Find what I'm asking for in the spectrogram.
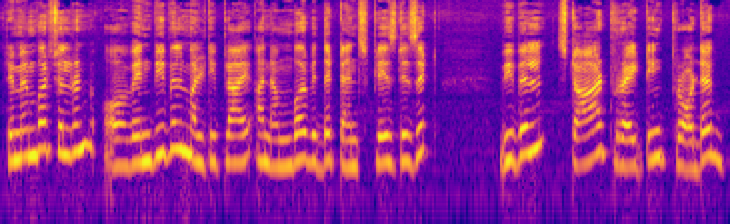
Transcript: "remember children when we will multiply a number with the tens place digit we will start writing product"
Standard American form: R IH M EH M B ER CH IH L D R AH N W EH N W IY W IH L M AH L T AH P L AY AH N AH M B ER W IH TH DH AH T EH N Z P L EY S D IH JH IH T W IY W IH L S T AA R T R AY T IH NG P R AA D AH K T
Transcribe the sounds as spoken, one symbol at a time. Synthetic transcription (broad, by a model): R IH M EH M B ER CH IH L D R AH N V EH N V IY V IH L M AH L T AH P L AY AH N AH M B ER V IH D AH T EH N S P L EY S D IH Z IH T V IY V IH L S T AA R T R AY T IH NG P R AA D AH K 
